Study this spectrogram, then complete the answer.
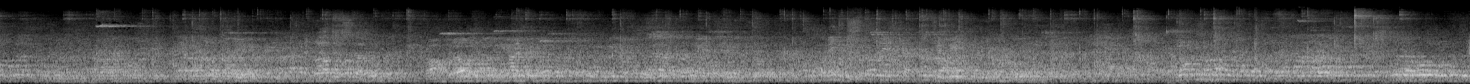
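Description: Table tennis balls click on paddles and tables in a large echoing hall.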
